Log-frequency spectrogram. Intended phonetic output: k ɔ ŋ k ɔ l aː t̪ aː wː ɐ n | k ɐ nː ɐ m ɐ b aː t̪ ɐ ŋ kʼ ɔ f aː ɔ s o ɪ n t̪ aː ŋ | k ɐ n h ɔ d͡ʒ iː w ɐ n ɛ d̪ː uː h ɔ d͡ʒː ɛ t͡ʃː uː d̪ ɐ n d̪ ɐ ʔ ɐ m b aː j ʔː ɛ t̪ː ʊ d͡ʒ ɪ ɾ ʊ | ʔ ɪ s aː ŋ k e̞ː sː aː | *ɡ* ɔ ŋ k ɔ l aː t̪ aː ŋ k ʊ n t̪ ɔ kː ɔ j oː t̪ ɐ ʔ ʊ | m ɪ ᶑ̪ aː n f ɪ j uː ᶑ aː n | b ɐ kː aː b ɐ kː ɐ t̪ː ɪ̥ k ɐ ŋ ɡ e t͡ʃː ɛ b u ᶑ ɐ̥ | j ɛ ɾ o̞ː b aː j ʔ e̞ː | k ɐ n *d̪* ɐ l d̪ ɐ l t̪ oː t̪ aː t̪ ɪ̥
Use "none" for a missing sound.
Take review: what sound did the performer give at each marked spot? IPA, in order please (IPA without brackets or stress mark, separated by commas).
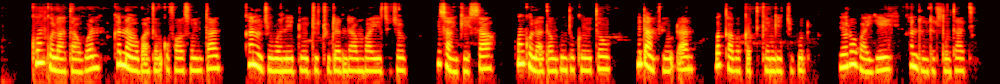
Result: k, d̪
